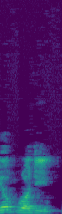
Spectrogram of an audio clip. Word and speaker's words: الرجيم: النون المكسورة هنبدأ بعديها بحرف الراء المشدد، الألف واللام لا تنطق في كلمة الرجيم، فنقول إيه؟ من الشيطان الرجيم.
